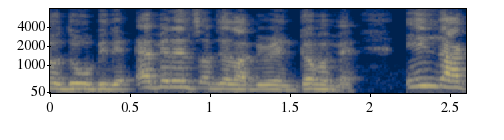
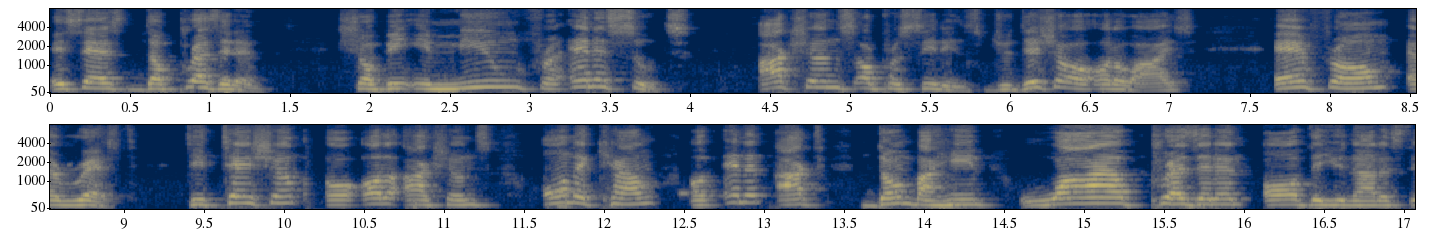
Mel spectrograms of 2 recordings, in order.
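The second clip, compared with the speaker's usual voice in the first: very slow, deliberate reading aloud, word by word. Reading an article aloud so the audience can listen, very slowly. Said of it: "read the article very slowly".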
